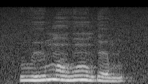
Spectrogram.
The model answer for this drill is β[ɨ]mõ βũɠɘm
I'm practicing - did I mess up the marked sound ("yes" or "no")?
no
